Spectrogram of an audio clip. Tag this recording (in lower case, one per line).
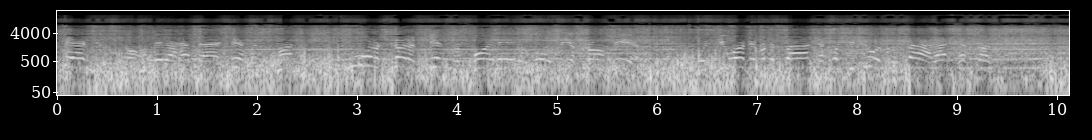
speech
